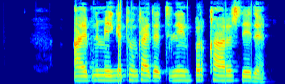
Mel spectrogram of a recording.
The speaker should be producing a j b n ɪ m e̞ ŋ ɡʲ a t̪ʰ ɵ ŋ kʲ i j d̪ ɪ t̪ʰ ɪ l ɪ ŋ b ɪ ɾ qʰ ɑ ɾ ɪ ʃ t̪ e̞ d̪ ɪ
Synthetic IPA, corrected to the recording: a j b n ɪ m e̞ ŋ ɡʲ a t̪ʰ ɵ ŋ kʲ a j d̪ ɪ t̪ʰ ɪ l ɪ ŋ b ɪ ɾ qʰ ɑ ɾ ɪ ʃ d̪ e̞ d̪ ɪ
